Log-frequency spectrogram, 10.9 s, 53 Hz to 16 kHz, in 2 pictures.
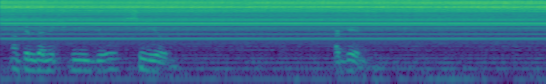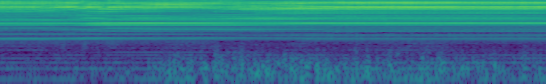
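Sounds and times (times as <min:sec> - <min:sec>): electrical hum: 0:00.0 - 0:10.9
high-pitched whining tones: 0:05.9 - 0:10.9.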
